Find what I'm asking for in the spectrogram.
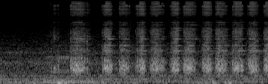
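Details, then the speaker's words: Engine valve being hand-lapped with Permatex grinding compound: rhythmic gritty rasping strokes about four a second, seat still rough; keeps lapping until grinding stops and sound smooths. "and i'm just gonna stick the valve in but you hear how gritty it is"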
